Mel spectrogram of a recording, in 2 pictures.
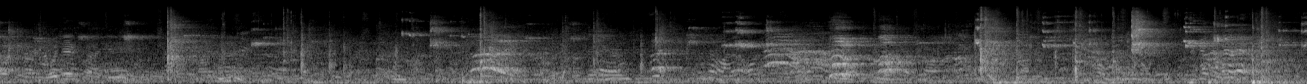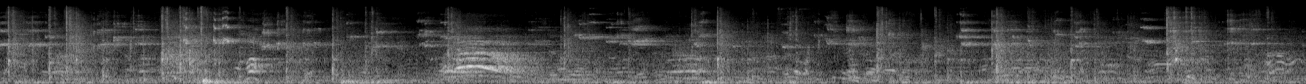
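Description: Badminton play in a sports hall: the sharp cracks of rackets hitting a shuttlecock come irregularly throughout, over the echoing chatter of many voices across the hall.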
